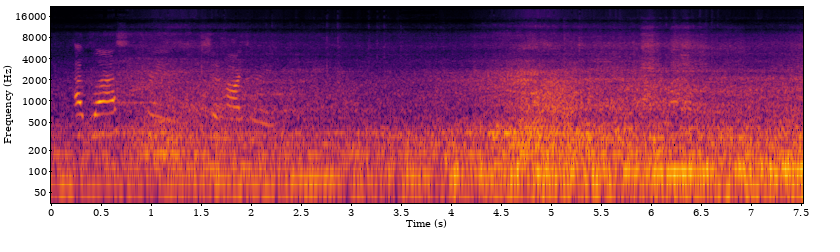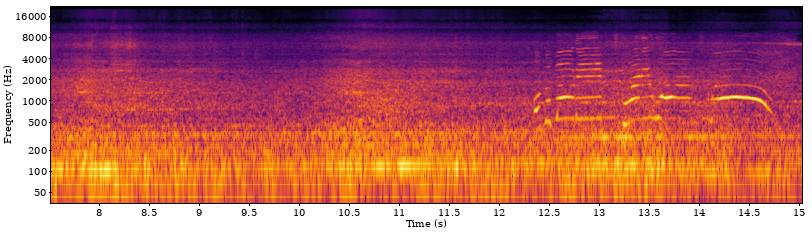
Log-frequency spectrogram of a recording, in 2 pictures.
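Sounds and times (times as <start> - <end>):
train wheels on rails: 0.7 - 15.0
diesel engine drone: 6.8 - 15.0.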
